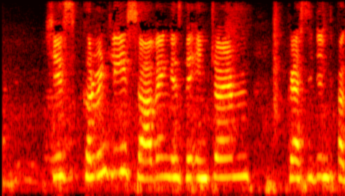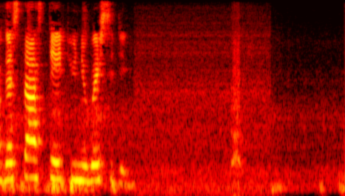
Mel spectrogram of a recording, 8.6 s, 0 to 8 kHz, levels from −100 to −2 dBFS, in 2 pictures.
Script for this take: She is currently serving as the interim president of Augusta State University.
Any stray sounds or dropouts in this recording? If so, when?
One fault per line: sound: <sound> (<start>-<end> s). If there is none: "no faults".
sound: bark (7.2-7.5 s)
